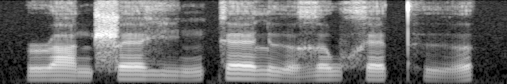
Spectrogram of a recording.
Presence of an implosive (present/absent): absent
